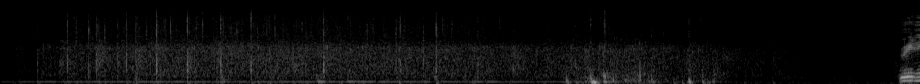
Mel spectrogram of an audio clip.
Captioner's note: applause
